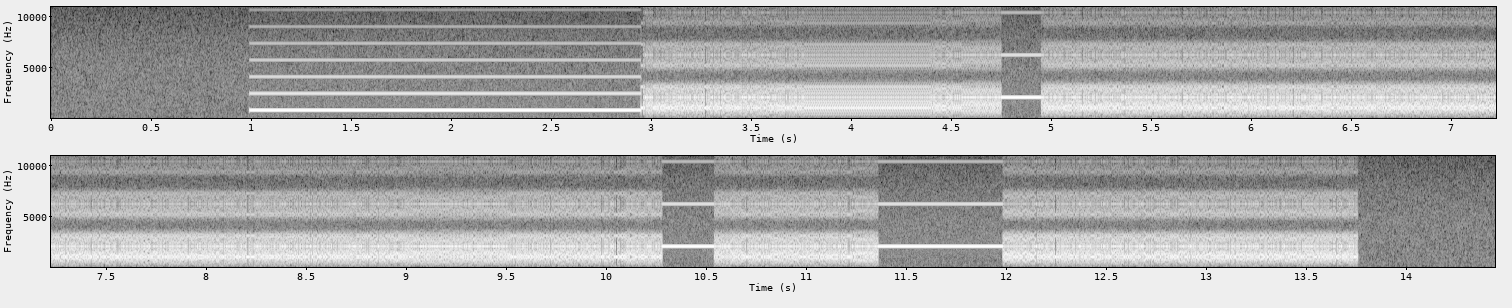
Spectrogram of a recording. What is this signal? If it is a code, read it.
ZX Spectrum tape loading, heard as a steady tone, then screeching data.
